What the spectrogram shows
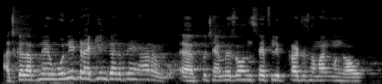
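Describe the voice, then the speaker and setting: A man's voice: high-pitched, steady tone, fairly quick, long reverb tail. A man teaching a school social science lesson, explaining in a chatty, informal way and mixing in English terms. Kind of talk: classroom lecture.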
